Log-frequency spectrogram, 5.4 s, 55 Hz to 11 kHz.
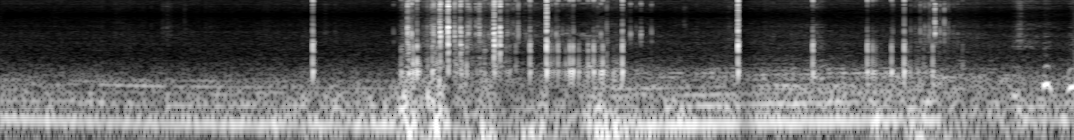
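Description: Fiat 500 Abarth's 1.4-litre turbocharged four-cylinder engine running steadily, heard from inside the cabin while driving. About two seconds in comes a second of rough noise with several sharp knocks and rattles, followed by a few scattered clicks.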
